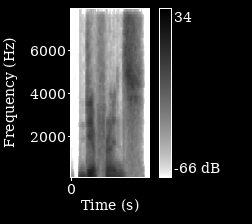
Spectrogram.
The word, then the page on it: difference: American English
